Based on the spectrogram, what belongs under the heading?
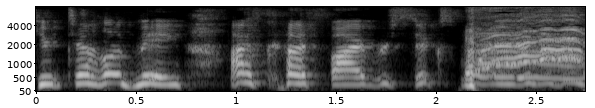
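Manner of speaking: high, laughing incredulous question; laughing disbelief. Retold or imitated. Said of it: "So I'm like".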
